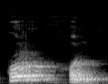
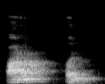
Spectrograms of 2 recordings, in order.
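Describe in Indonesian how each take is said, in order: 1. Vokal pertamanya bunyi u membulat. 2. Vokal pertamanya bunyi a terbuka. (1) "boleh dibaca domah kofnya" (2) "dengan dibaca fathah kofnya ko"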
